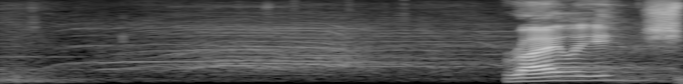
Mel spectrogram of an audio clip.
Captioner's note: audience cheering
